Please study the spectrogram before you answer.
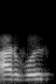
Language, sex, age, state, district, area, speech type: Bengali, female, 18-30, West Bengal, Purba Medinipur, rural, conversation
